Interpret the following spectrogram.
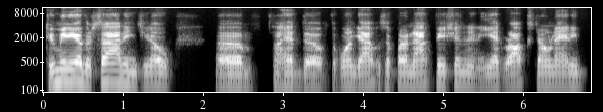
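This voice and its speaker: A man's voice: mid-range voice, little pitch movement, normal speed, gravelly, a bit bright, smooth. A man with an Eastern Kentucky accent recounting things casually as an interview guest, in a plain-spoken, folksy way. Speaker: interview guest, Bigfoot researcher.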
